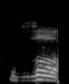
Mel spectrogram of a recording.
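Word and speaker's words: ظ: So the difference between the Zal and Dha is that they are similar sounding letters. Zal is light and Dha is a heavy, poor sound. Dha, lifting your tongue up in the back of your mouth, and also between your teeth, it's being lifted from the sides.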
